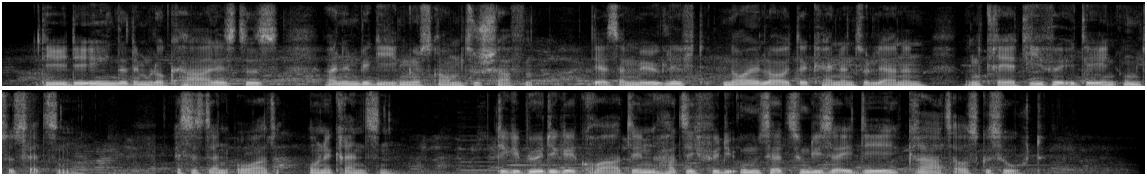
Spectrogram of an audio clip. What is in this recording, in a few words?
Voiceover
